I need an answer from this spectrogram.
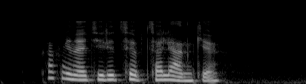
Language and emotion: Russian, neutral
